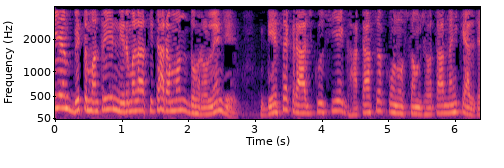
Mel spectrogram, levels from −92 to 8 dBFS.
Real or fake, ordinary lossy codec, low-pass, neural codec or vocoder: real; none; 3.6 kHz; none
